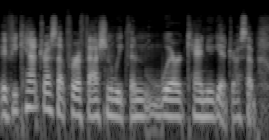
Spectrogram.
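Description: With a Canadian accent, a woman speaks in a bright, sharp tone with lively intonation on a very clean recording with a silent background. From Canada, Calgary. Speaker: novelist and fashion publicist. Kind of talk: casual interview.

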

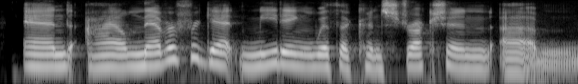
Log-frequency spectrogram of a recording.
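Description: An ordinary speaking voice: a woman with an American accent speaks at a fairly low pitch with fairly even intonation, her sound dry and close with no echo. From US Northeast, Bronx, New York. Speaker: business leadership coach. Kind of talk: interview.

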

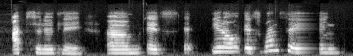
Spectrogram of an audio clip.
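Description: Speaking at a very slow pace, a woman uses a fairly high pitch and a bright, sharp tone, recorded dry and close with no echo. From Nigeria. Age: 50s. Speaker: cancer advocate. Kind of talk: interview conversation. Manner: energetic.

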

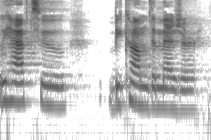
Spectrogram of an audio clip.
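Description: With an American accent, a woman talks at a fairly slow pace, her fairly low-pitched voice bright and sharp in tone. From Brooklyn, New York. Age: 30s. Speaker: author and poet. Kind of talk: casual chat.

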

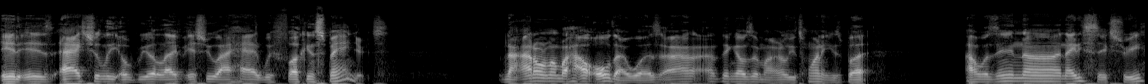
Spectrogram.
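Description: His tone comes across bright and sharp. The man's pitch sits in the medium range. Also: moderate pace. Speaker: podcast co-host. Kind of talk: casual chat.

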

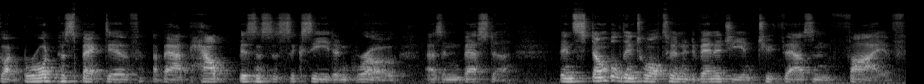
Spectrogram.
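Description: Against noticeable background noise, a man with an Australian accent talks at a medium pitch with ordinary pitch variation. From Australia (Tasmania). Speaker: venture capital investor. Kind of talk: interview.

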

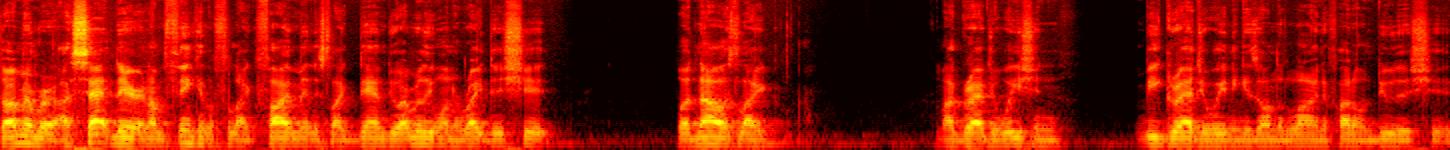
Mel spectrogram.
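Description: A man with a medium pitch talks in a flat monotone at a fairly quick pace, broken by long, frequent pauses. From Syracuse, New York. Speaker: clothing brand owner. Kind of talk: casual chat.

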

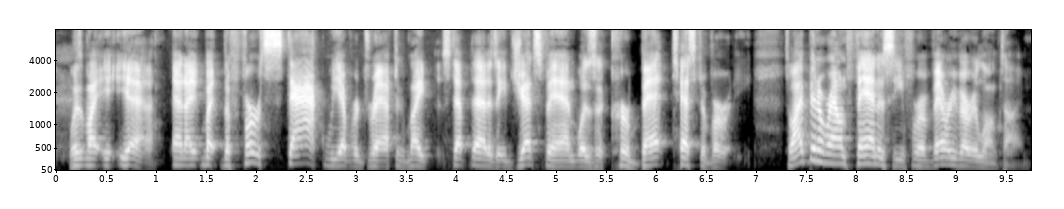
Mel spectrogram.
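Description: A man speaks with a bright, sharp tone at a fairly high pitch, using ordinary pitch variation. His pace is moderate with hardly any pauses, on a very clean recording with a silent background. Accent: American. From New Jersey. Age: 30s. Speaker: fantasy football analyst. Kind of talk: interview.

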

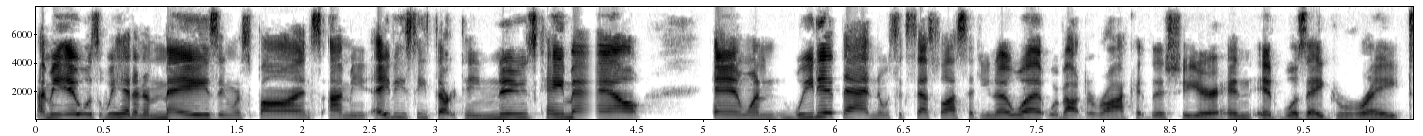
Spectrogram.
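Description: A woman with a strong Southern US accent speaks at a moderate pace in a medium pitch, her tone energetic and animated, on a very clean recording with a silent background. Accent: thick Southern US. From Virginia, US South. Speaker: farmers market manager and farmer. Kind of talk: casual interview chat. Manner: energetic, animated.

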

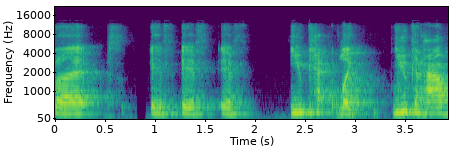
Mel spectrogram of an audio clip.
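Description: Very slow and somewhat breathy, a woman's speech comes out. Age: 40s. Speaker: therapist. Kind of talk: interview.

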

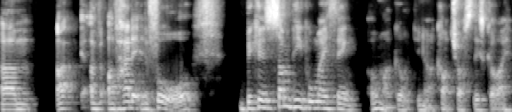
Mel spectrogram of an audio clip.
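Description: A man's tone comes across dark and mellow. His delivery moves at a middling tempo. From England, working-class council estate. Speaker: investment company founder. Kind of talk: podcast interview.

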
